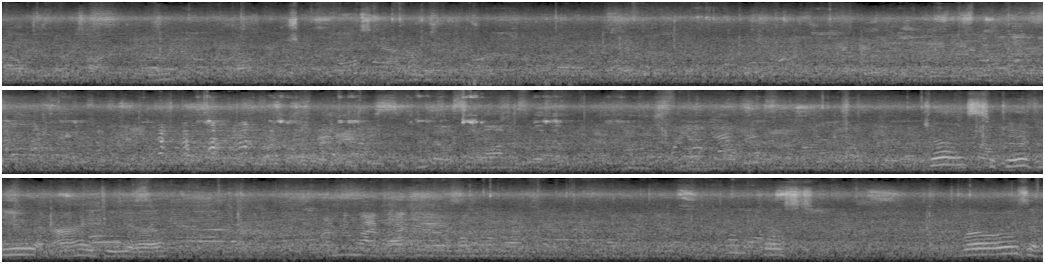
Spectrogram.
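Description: A crowd of men and women chatter all around in a large echoing hall.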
